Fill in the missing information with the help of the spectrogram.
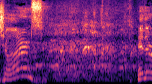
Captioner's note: audience laughing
